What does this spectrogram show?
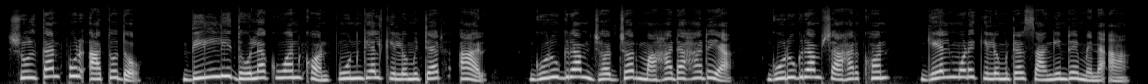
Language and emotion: Santali, neutral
